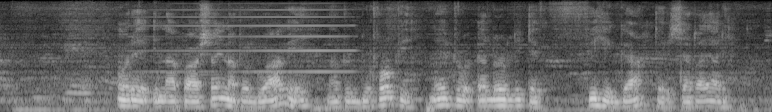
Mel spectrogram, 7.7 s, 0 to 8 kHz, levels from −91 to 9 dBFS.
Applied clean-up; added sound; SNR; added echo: none; Bowed string instrument; 16 dB; reverberation time 0.2 s.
